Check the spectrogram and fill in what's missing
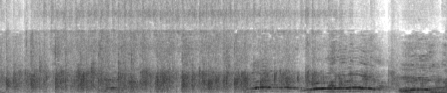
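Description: A church congregation claps and cheers in praise of Jesus during a Sunday service, steady loud applause filling the room while voices shout and a leading voice rises in melodic calls over the clapping in the final seconds.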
